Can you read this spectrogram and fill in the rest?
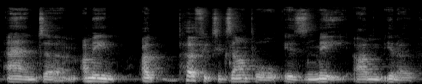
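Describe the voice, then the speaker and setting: A man's voice: mid-range voice, measured pace, warm tone, roomy sound. A British-born man giving a casual, rambling spoken review, full of fillers and restarts. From Britain. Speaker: film reviewer.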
